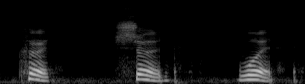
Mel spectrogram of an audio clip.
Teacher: The next sound is going to be the upsilon sound that makes such as in the word could, should, would. To produce the upsilon sound, the back of the tongue will be high but slightly lower than the oo sound. Also, your lips will be rounded and your tongue will be laxed.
